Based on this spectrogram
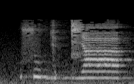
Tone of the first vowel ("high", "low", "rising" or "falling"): falling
